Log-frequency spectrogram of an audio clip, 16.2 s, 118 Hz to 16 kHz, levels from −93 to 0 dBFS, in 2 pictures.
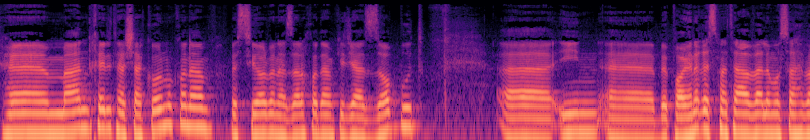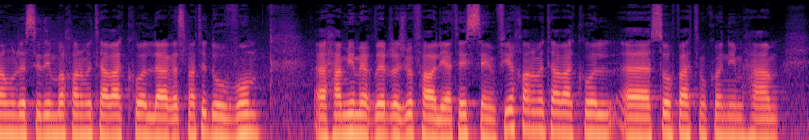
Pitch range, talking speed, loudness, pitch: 135-150 Hz, 135 wpm, -22 LUFS, 145 Hz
